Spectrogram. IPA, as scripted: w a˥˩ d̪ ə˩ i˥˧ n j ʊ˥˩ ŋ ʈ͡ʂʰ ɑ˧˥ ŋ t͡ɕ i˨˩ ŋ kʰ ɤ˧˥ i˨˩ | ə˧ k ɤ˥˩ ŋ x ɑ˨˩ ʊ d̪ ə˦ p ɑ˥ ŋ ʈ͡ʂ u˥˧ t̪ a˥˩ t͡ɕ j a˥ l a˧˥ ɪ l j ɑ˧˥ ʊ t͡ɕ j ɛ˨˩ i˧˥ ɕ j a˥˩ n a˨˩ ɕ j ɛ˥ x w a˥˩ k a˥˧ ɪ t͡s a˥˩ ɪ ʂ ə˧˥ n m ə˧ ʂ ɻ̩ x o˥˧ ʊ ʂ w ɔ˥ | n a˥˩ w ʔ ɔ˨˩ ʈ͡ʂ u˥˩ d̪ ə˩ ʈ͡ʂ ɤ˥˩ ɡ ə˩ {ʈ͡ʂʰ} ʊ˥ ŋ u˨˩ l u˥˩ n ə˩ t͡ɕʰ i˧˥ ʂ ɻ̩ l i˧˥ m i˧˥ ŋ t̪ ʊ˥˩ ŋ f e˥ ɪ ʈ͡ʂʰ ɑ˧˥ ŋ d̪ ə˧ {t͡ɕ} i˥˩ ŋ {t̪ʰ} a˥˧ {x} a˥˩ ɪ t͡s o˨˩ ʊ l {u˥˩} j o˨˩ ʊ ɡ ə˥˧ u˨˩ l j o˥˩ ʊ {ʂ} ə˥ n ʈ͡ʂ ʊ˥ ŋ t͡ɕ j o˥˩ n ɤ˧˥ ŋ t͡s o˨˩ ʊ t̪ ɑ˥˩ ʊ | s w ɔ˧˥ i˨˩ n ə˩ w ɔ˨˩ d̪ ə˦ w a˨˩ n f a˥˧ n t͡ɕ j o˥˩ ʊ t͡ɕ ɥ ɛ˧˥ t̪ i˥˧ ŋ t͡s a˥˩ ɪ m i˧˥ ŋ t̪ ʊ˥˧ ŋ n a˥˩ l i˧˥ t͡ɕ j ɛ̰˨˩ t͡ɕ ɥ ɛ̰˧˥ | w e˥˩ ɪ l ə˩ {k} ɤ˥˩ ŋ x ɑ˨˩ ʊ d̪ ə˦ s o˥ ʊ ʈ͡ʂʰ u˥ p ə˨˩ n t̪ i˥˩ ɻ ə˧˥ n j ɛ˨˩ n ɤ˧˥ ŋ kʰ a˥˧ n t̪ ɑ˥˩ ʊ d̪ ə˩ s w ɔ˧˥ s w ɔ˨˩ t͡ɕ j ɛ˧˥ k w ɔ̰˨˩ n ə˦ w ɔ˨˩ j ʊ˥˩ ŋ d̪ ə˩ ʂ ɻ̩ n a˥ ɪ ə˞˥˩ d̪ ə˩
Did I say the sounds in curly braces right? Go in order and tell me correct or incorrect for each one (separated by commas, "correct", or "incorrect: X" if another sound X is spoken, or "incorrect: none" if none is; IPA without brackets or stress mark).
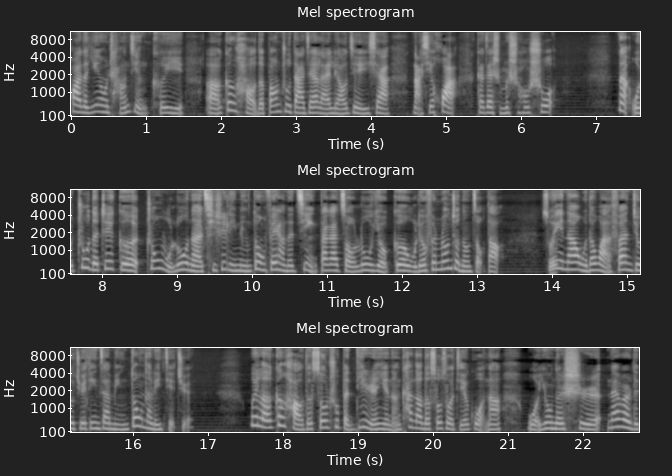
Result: incorrect: ʈ͡ʂ, correct, incorrect: t̪, incorrect: k, correct, incorrect: f, correct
